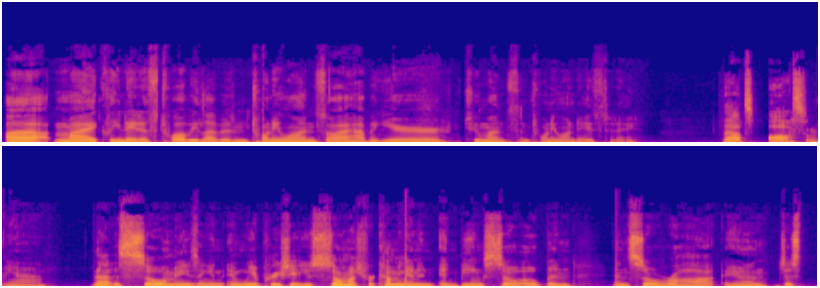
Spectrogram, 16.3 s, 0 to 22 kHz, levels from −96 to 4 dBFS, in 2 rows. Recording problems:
none

